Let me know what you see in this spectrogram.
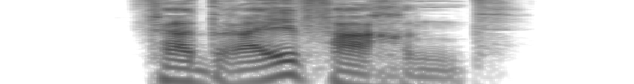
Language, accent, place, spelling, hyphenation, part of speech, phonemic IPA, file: German, Germany, Berlin, verdreifachend, ver‧drei‧fa‧chend, verb, /fɛɐ̯ˈdʁaɪ̯ˌfaxənt/, De-verdreifachend.ogg
- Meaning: present participle of verdreifachen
